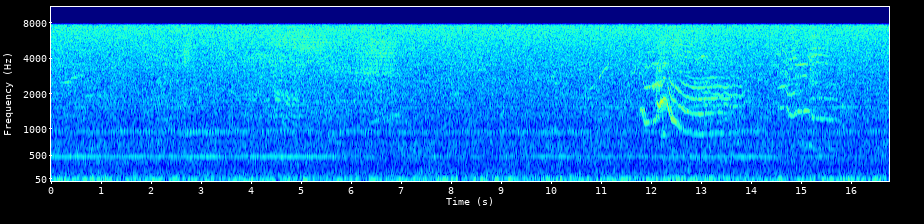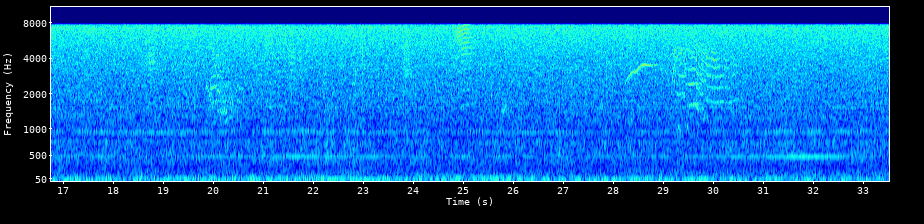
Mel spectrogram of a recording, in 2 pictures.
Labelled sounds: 6.4	6.6	killer whale, Bigg's (transient), 1.1 to 1.2 kHz
11.0	11.2	killer whale, Bigg's (transient), 2.7 to 3.4 kHz
11.8	13.9	killer whale, Bigg's (transient), 0.90 to 4.2 kHz
14.5	15.7	killer whale, Bigg's (transient), 1.2 to 4.3 kHz
24.9	25.2	killer whale, Bigg's (transient), 6.6 to 7.1 kHz
28.3	30.3	killer whale, Bigg's (transient), 1.4 to 4.2 kHz

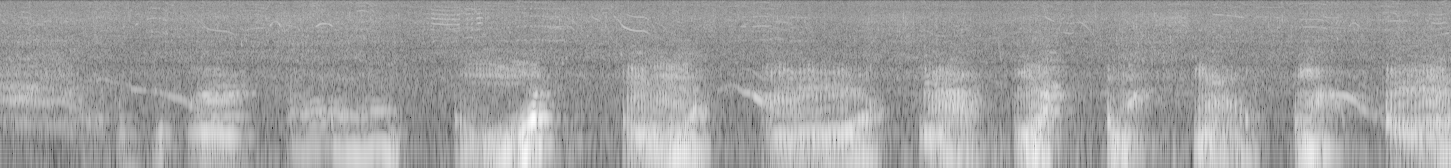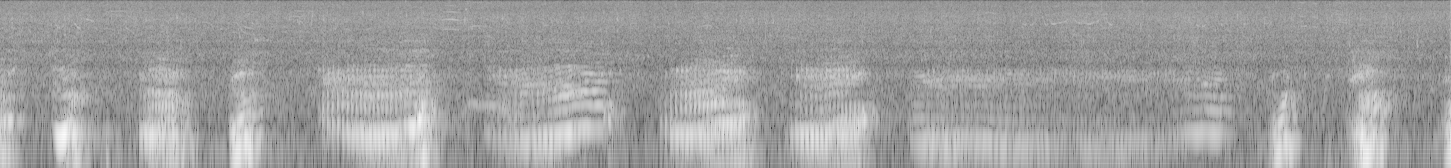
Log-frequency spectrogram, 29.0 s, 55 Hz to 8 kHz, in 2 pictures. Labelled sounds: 2.0	2.4	Pacific white-sided dolphin, 2.8 to 3.7 kHz
4.2	4.8	Pacific white-sided dolphin, 3.8 to 6.5 kHz
4.6	5.2	humpback whale, 0.78 to 1.4 kHz
5.2	5.7	Pacific white-sided dolphin, 3.3 to 6.3 kHz
6.2	6.5	Pacific white-sided dolphin, 2.9 to 5.2 kHz
7.4	7.7	Pacific white-sided dolphin, 7.2 to 7.5 kHz
10.7	10.9	Pacific white-sided dolphin, 3.3 to 4.3 kHz
11.7	13.3	Pacific white-sided dolphin, 3.4 to 7.2 kHz
16.8	18.1	humpback whale, 0.78 to 1.2 kHz
20.1	20.6	humpback whale, 0.84 to 1.2 kHz
21.2	21.5	humpback whale, 0.94 to 1.2 kHz
25.3	25.6	Pacific white-sided dolphin, 3.8 to 4.3 kHz

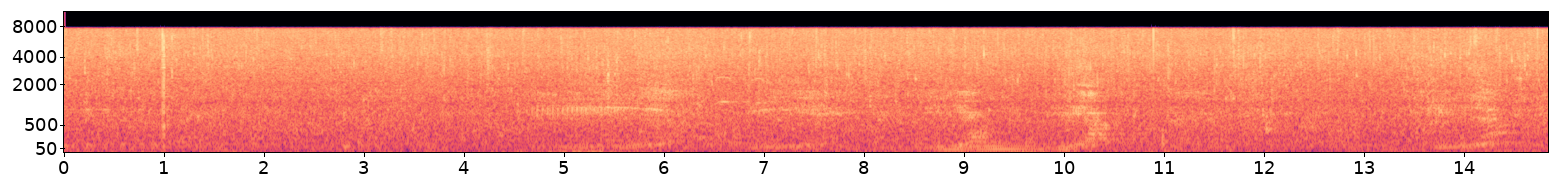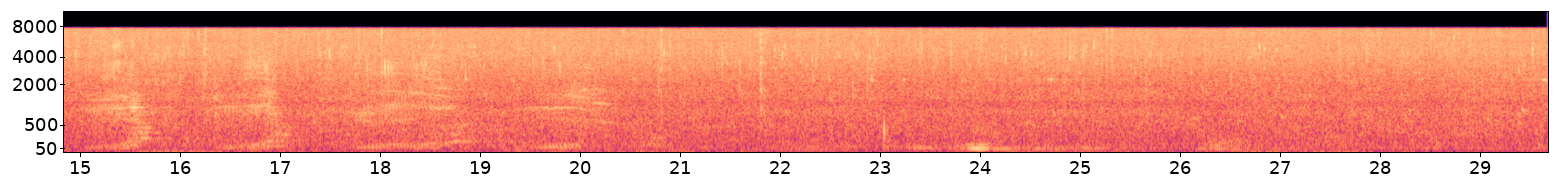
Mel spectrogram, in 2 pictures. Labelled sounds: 4.7	6.2	humpback whale, 0.78 to 1.8 kHz
6.9	7.8	humpback whale, 0.78 to 1.2 kHz
8.9	9.2	humpback whale, 1.5 to 1.7 kHz
10.0	10.3	humpback whale, 0.78 to 2.1 kHz
13.6	13.8	humpback whale, 0.81 to 1.2 kHz
15.2	15.5	humpback whale, 0.84 to 1.2 kHz
16.6	16.9	humpback whale, 1.0 to 1.2 kHz
18.0	18.3	humpback whale, 1.6 to 1.7 kHz
19.4	19.9	humpback whale, 0.91 to 1.1 kHz

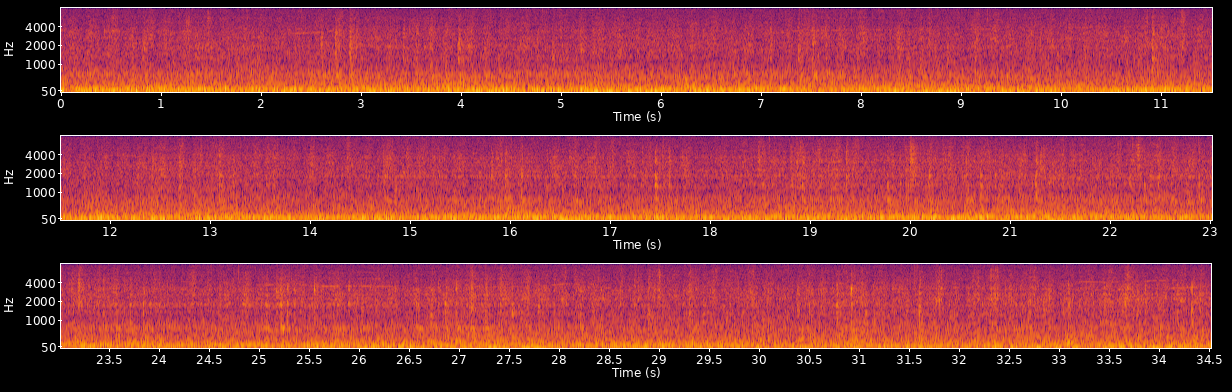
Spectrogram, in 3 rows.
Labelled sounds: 25.0	26.0	killer whale, 0.74 to 5.0 kHz

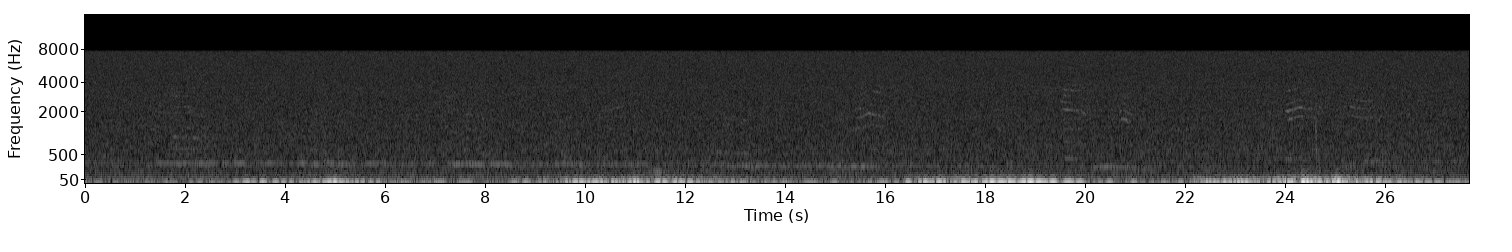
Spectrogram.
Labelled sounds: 15.4	16.0	humpback whale, 1.7 to 2.0 kHz
19.5	19.9	humpback whale, 1.9 to 2.2 kHz
24.0	24.6	humpback whale, 1.6 to 2.7 kHz

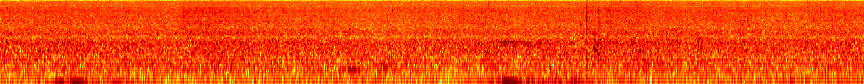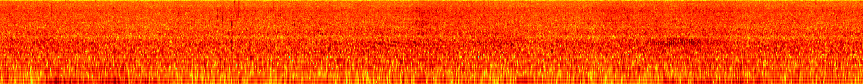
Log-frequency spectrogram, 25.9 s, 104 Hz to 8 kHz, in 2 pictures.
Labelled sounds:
7.5	7.8	humpback whale, 0.78 to 1.0 kHz
22.9	23.3	humpback whale, 0.88 to 1.2 kHz

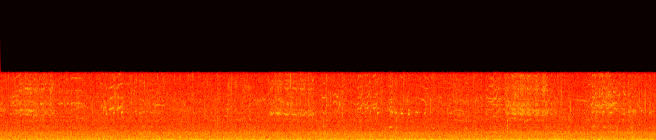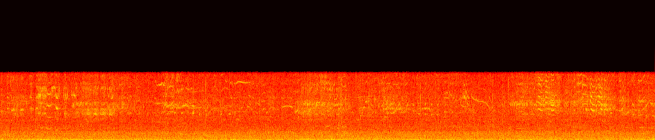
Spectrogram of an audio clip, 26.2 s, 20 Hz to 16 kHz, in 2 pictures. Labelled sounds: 0.2	0.8	Pacific white-sided dolphin, 2.9 to 6.1 kHz
1.4	1.7	Pacific white-sided dolphin, 4.1 to 4.3 kHz
5.4	5.7	Pacific white-sided dolphin, 2.8 to 3.3 kHz
9.0	9.3	Pacific white-sided dolphin, 3.3 to 3.5 kHz
9.9	10.1	Pacific white-sided dolphin, 5.7 to 6.0 kHz
11.5	12.4	Pacific white-sided dolphin, 3.7 to 4.7 kHz
14.6	14.9	Pacific white-sided dolphin, 4.0 to 4.4 kHz
16.4	17.2	Pacific white-sided dolphin, 3.6 to 5.8 kHz
17.6	18.2	Pacific white-sided dolphin, 4.8 to 6.8 kHz
18.7	19.0	Pacific white-sided dolphin, 3.7 to 4.0 kHz
20.2	20.5	Pacific white-sided dolphin, 4.8 to 5.0 kHz
20.8	21.2	Pacific white-sided dolphin, 3.0 to 3.8 kHz
22.6	25.3	Pacific white-sided dolphin, 3.3 to 6.2 kHz

